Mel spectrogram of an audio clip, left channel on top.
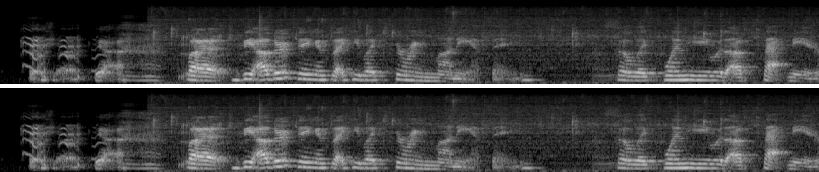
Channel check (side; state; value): both; identical; correlation 1.00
